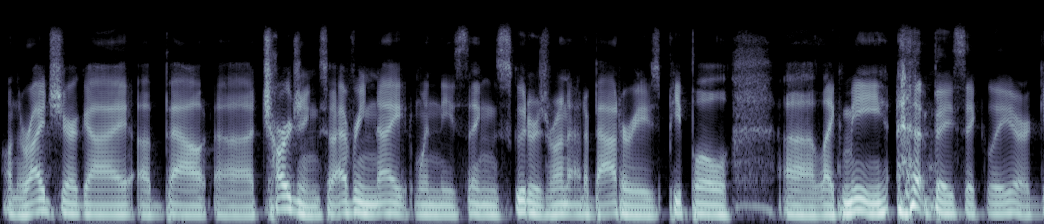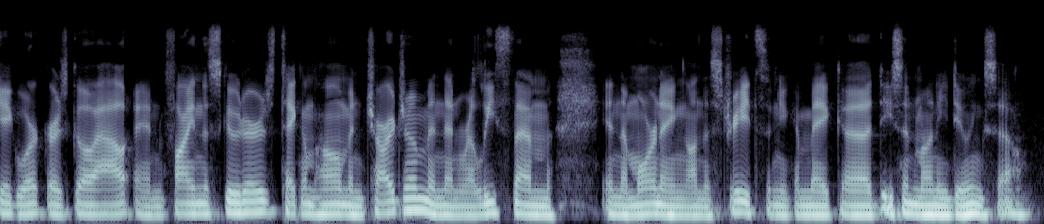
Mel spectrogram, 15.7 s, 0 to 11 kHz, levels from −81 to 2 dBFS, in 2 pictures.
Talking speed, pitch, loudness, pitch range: 220 wpm, 100 Hz, -16 LUFS, 90-110 Hz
